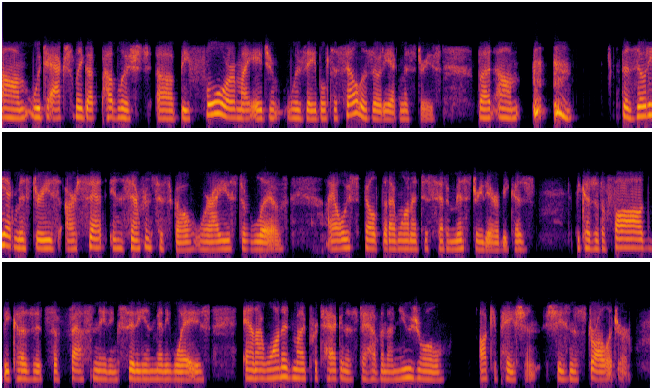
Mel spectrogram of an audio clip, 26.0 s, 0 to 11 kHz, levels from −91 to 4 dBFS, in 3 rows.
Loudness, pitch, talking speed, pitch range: -24 LUFS, 170 Hz, 155 wpm, 165-185 Hz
